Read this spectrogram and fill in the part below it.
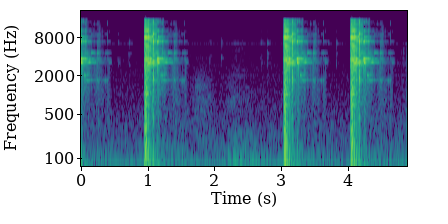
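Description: Three sharp bursts of breaking glass from a physics fracture simulation, each a bright crash with a ringing, tinkling tail, spaced about a second or two apart with quiet between.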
